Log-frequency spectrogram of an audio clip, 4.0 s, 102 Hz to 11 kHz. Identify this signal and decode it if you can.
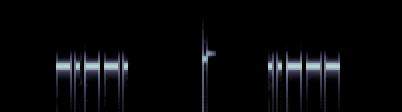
Morse code, heard as a keyed tone, about 25 wpm, 700 Hz. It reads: <KN> 2
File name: Single Character (Letter:Number:Punctuation:Prosign) - Rapid-Fire - 25wpm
